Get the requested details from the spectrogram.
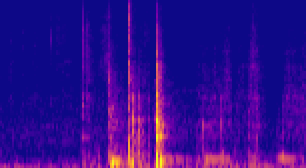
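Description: Plastic lids clatter and tap against plastic containers.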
